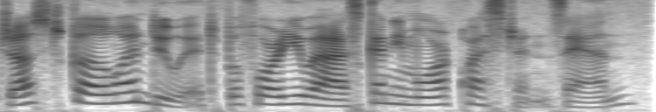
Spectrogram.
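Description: A woman's voice: mid-range voice, lively intonation, dry recording, close to an everyday voice. Stern, no-nonsense older guardian played by a woman. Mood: stern, disapproving. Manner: curt, brisk, disapproving. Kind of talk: audiobook character voice.

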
